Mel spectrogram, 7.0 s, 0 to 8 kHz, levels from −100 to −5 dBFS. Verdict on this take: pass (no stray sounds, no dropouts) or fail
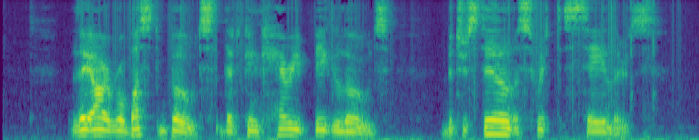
pass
